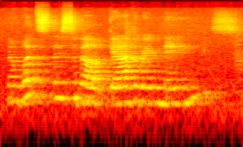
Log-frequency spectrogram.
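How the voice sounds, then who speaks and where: A woman playing a composed, caring townswoman in a staged reading of a historical play, gentle and wry. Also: sits high, a little slow. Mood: wry, questioning. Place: theatre stage, recorded from the audience. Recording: echoey hall, distant mic, audience noise.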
